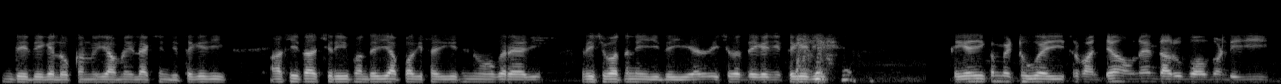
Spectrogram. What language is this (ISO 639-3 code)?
pan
